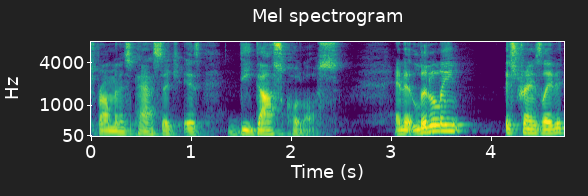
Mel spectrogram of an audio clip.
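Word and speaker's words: διδάσκαλος: So the Greek word teachers is called and pronounced didaskalos. Again, didaskalos. So the Greek word which we're deriving teachers from in this passage is didaskalos.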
